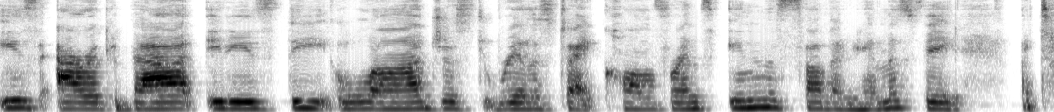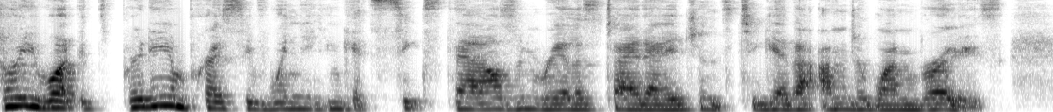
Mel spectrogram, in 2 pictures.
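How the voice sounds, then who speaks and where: This woman speaks in an Australian accent at a medium pitch with ordinary pitch variation. Her pace is moderate, and she hardly pauses at all. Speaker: real estate agent and show host. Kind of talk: casual chat.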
